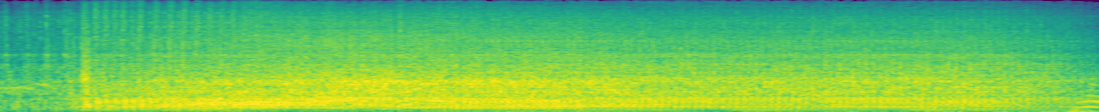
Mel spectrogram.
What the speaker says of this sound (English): So we'll just start it up here, and I'll warm it up a bit before I drain the oil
